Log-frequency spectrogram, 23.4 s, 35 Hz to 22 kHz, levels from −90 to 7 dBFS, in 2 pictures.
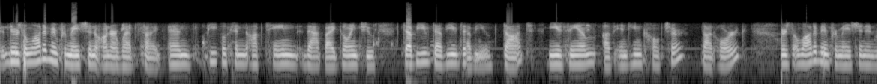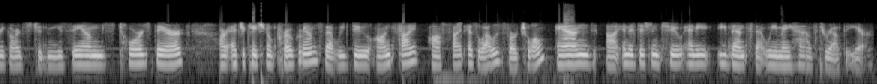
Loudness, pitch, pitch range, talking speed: -18 LUFS, 160 Hz, 150-170 Hz, 140 wpm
